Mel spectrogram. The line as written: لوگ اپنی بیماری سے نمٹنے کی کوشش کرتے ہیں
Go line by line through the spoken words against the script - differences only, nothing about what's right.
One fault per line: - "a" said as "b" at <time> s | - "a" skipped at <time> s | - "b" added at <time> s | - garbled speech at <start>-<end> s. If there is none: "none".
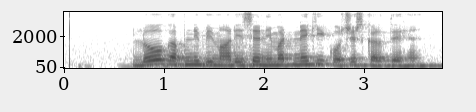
none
